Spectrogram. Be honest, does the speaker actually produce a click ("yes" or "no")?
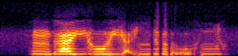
no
